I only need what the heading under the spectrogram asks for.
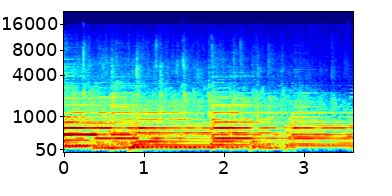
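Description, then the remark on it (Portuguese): A church audience applauds Jesus during a service, steadily for several seconds, a dense, loud patter of many hands, with sustained keyboard chords ringing underneath the clapping. “Aplauda Jesus.”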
